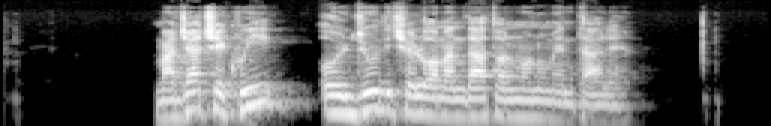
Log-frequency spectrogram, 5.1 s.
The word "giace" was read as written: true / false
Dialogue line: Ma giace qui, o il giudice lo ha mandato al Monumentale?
true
